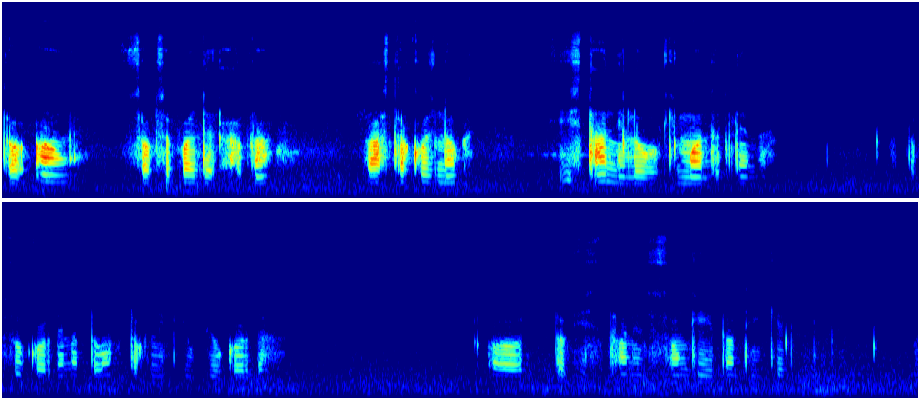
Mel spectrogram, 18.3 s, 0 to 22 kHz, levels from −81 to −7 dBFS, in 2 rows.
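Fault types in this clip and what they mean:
Bit error spike: two isolated, broadband ticks at 7.60 s and 17.30 s, caused by a flipped bit momentarily throwing a sample value by a power of two.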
